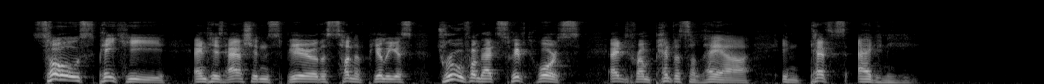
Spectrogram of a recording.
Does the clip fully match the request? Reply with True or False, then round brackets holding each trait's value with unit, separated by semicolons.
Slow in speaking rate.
True (125 wpm)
